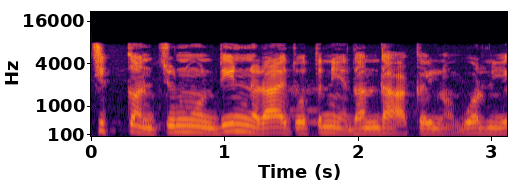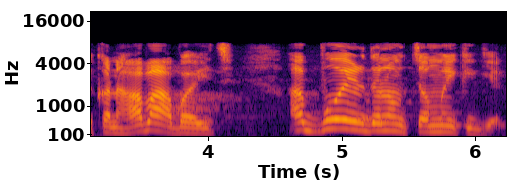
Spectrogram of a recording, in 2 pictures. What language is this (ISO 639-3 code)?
mai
